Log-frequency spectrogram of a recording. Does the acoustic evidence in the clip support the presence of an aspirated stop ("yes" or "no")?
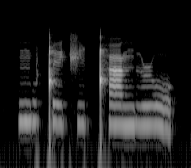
yes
